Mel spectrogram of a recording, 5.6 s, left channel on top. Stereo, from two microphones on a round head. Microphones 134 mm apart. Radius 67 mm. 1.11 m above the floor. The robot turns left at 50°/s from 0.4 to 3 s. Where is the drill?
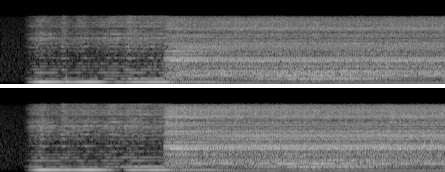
110° right, 6.5 m; by 5.6 s 160° right, 6.5 m.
